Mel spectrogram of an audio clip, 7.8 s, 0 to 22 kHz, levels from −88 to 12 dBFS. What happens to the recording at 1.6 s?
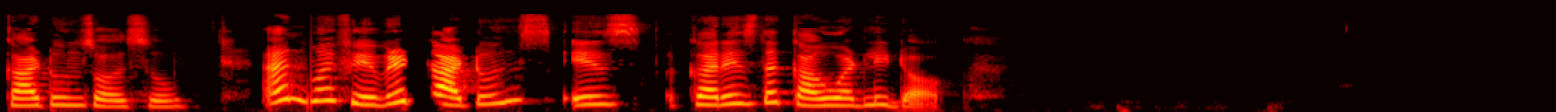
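At 1.55 s the laser jumps to a different turn of the disc's spiral, a CD skip. The player mutes for a very brief instant and resumes elsewhere, so a tick and an abrupt jump in the speech come just before "my favorite cartoons is".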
